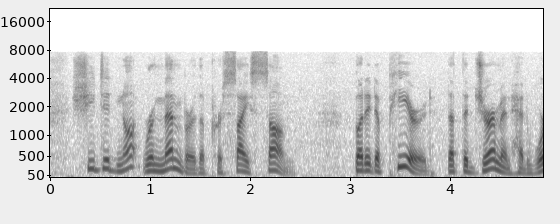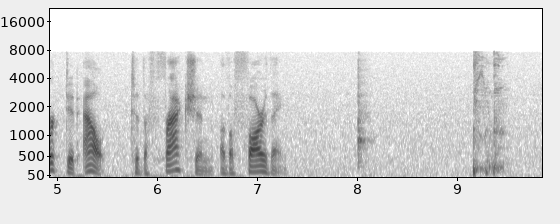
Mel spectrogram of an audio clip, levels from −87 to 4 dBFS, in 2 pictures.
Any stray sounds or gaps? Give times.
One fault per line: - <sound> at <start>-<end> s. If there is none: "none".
- tap at 8.0-8.2 s
- thud at 9.2-9.6 s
